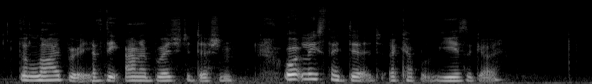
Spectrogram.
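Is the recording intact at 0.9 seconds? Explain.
No. Damaged data in a compressed stream at about 0.92 s, just before "the unabridged edition or": corrupted bytes make the decoder lose frame sync and resynchronise, producing a brief blip.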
